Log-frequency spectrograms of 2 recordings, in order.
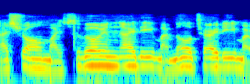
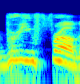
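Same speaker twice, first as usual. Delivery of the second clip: put-on Italian accent, Rhode Island style; 7 semitones higher than usual. Retelling a man questioning his buddy, in a thick Rhode Island Italian accent. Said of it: "this thick Rhode Island, you know, Italian accent".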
